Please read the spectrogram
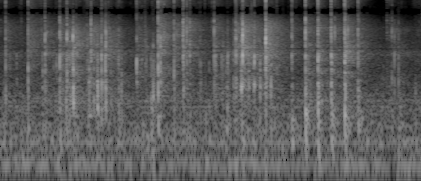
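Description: Plastic pouch of powdered hair lightener crinkling as it is squeezed and tipped to pour into a plastic mixing bowl: a steady run of irregular small crackles and ticks.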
